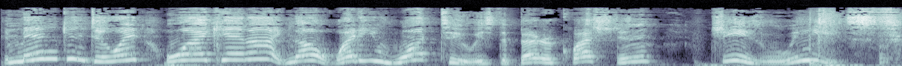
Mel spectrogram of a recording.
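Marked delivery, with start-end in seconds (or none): 0.0-1.9 whiny, very high voice, held up there. Complaining that others can do it: high-pitched whiny voice. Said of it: "His voice has just gone up and stayed, like, an octave higher".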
